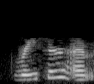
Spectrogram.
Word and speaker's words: RACR: Construction activities were complete about 10 years ago, but there is no PCOR or RACER. I'm pronouncing the acronym, but it's RACR.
